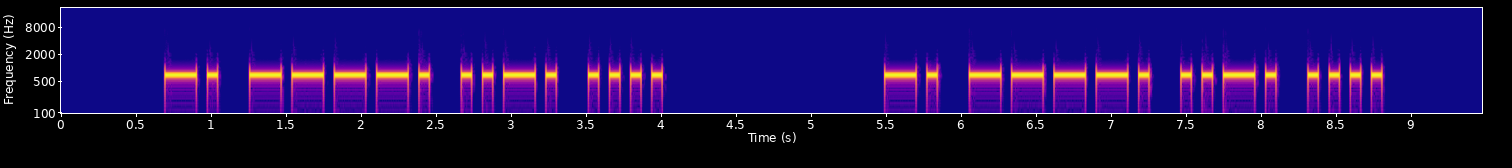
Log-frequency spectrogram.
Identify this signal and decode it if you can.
Morse code, heard as a keyed tone, about 17 wpm, 700 Hz. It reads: N9FH N9FH
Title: USA Call Signs - 4 Characters - Repeated 3x - 17wpm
